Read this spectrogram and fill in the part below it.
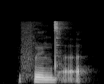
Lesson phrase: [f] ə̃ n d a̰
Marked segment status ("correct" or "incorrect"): correct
